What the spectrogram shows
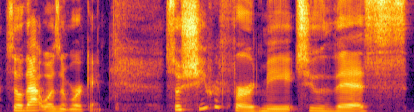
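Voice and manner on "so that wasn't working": usual speaking voice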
